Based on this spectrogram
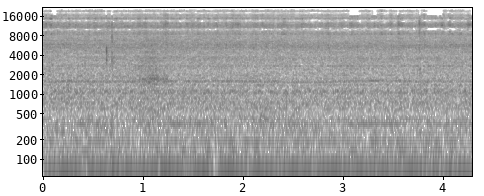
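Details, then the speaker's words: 1995 Oldsmobile Aurora V8 at idle after replacing a bad coil pack: a steady, even low hum with no stumble. The severe misfire that kept the car off the road for four months is gone. "Wow, no more misfiring. She's running so smooth now. I really can't believe it."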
